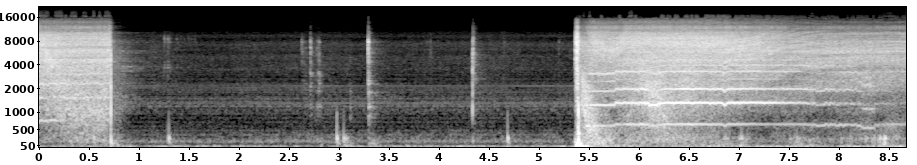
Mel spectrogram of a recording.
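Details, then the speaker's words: Accucraft/Aster USRA Heavy Mikado 1/32 gauge-one live-steam locomotive, alcohol-fired, gauge near 60 psi while setting replacement safety valves: steam hisses off, quiets with ticks, then blows again with a sustained whistling note instead of snapping shut; safety valve slow to reseat. "You see what I mean about those not receding?"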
